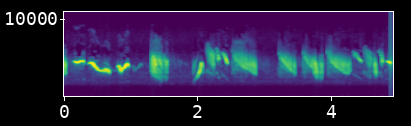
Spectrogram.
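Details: Male lesser short-toed lark singing in flight, song said to include mimicry: a quick run of thin slurred whistles, dry buzzy bursts and chirps, high-pitched and nearly continuous, with no other sounds.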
